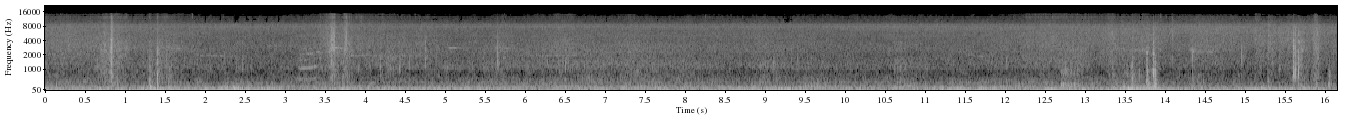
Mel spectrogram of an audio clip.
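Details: Cats at a temple on a cat island, described as welcoming visitors; a few faint, short meows surface briefly over a steady low wind rumble with scattered clicks and handling noise.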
